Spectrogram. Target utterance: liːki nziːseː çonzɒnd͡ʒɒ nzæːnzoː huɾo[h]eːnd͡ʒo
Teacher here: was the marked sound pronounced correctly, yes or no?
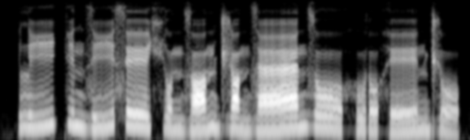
yes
